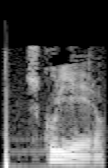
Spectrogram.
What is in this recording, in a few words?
"sculiero", Veneto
